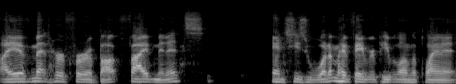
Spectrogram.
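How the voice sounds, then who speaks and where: On a very clean recording with a silent background, a man speaks at a medium pitch in an animated tone that sounds bright and sharp. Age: 40s. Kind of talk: casual chat.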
